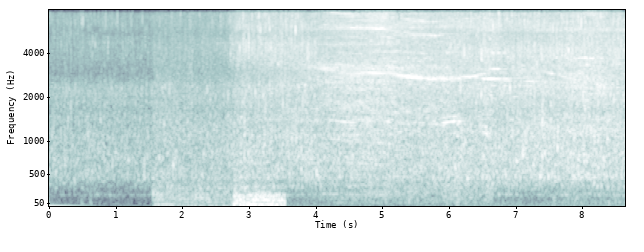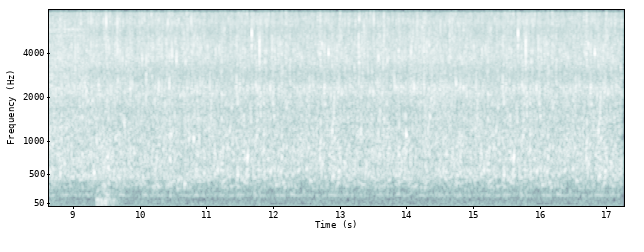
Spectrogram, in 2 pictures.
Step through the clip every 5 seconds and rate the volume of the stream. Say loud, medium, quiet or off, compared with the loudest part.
medium, loud, loud, loud.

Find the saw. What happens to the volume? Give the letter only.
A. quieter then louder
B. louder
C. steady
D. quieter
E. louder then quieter
D.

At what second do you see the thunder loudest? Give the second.
3 s.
